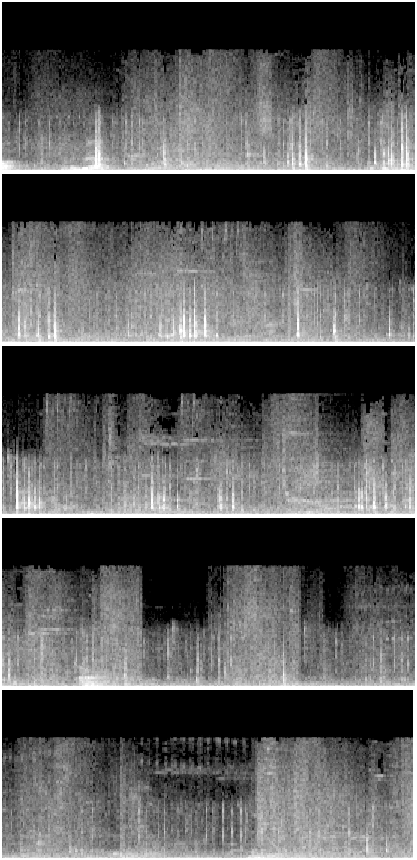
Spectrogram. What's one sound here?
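A young man talks quietly into a microphone.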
